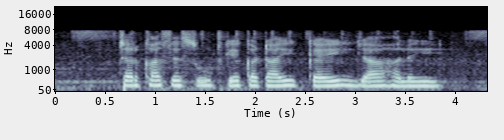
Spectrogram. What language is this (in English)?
Magahi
